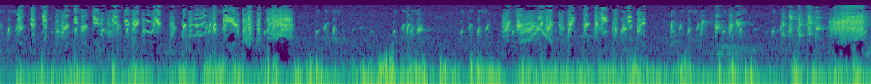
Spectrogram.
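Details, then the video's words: Goldfinch mule singing in the early morning: rapid, bright twittering phrases with chirps and trills in bursts separated by short pauses, over steady low thumping knocks throughout. "The inspiring Motif of the Mule Goldfinch"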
